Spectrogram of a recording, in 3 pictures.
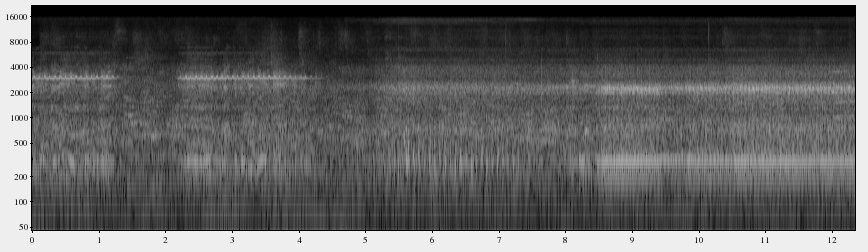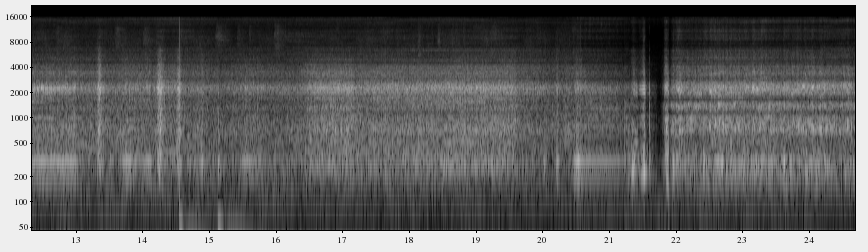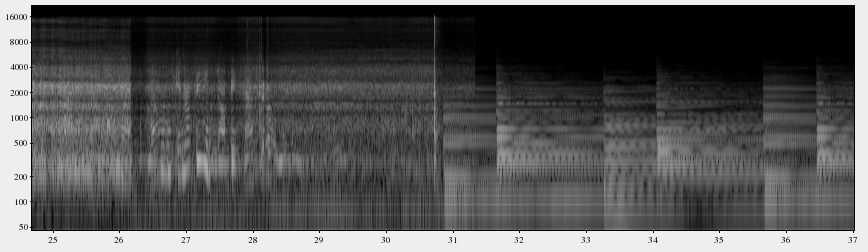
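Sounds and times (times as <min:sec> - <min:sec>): electronic static noise: 0:00.0 - 0:01.4, 0:02.1 - 0:04.4, 0:05.0 - 0:31.4
steady electrical hum: 0:00.0 - 0:31.4.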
